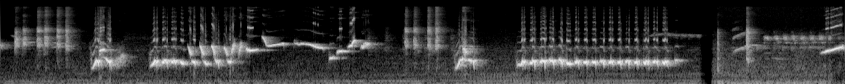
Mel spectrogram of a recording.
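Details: White-rumped shama (murai batu) song used as a provoking track to stir other shamas into singing; loud varied phrases of rich whistles, rapid buzzy trills and sharp chirps with brief pauses between bursts.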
